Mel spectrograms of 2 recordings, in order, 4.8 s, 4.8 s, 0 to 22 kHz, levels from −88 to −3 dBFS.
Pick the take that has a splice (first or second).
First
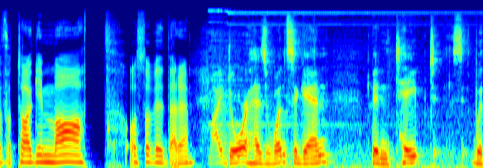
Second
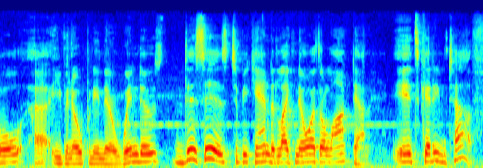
first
